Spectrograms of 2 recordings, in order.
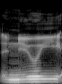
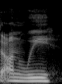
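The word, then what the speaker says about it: ennui: do you have uh the way Ian pronounced anui oh no it's on Wei the on Wei on Wei is literally just the French translation of the word boredom oh okay positively on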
